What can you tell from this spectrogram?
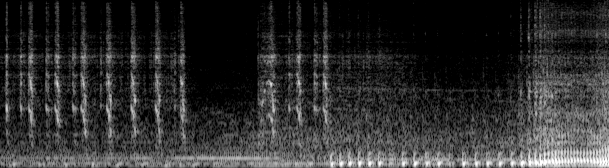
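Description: Starter churns in uneven pulses for about five seconds before the engine finally catches and revs; slow, reluctant start.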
